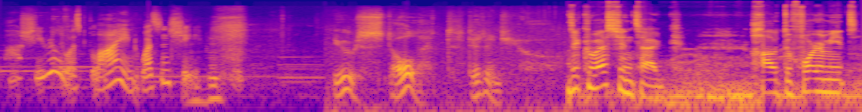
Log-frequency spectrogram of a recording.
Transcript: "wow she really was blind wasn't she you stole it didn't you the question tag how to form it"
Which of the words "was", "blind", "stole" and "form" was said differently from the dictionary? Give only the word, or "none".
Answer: none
